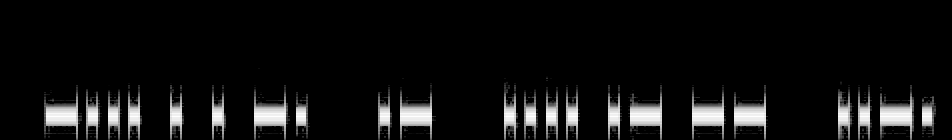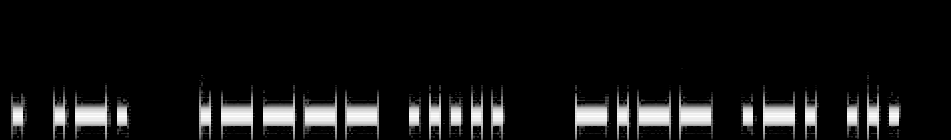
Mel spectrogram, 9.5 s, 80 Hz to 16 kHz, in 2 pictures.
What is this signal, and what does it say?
Morse code, heard as a keyed tone, about 22 wpm, 700 Hz. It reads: BEEN A HAM FER 15 YRS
